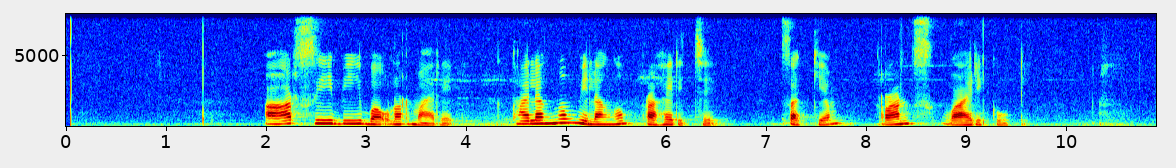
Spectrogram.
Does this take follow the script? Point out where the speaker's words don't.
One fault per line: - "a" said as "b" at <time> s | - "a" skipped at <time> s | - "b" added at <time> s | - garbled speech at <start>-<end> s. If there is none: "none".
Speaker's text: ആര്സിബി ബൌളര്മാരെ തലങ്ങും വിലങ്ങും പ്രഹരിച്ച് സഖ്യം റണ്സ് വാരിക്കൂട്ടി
none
